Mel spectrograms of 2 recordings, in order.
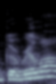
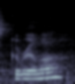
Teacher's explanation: So in guerrilla, like guerrilla warfare, gorilla, we really actually say it the same as this gorilla, the animal. So because they're both stressed on the ril syllable, we have an unstressed schwa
